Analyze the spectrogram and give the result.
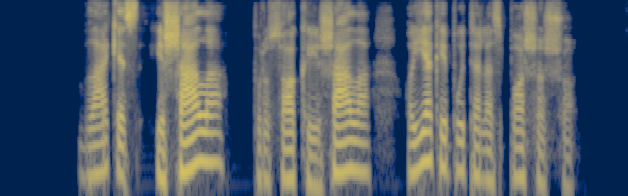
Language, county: Lithuanian, Vilnius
